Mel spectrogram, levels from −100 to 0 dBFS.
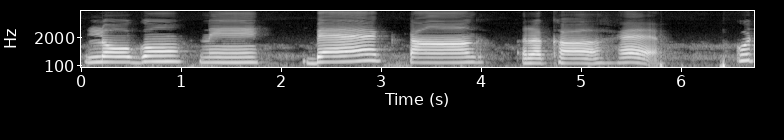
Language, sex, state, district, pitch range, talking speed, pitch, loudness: Hindi, female, Punjab, Fazilka, 225-255 Hz, 60 wpm, 235 Hz, -12 LUFS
